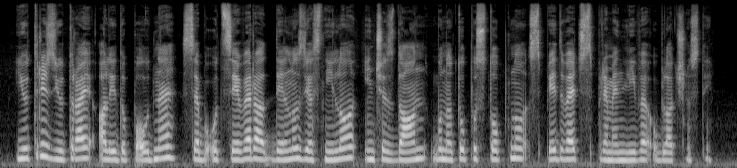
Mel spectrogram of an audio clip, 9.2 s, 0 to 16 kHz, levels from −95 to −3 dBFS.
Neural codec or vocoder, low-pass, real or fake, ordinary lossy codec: none; 14.4 kHz; real; none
